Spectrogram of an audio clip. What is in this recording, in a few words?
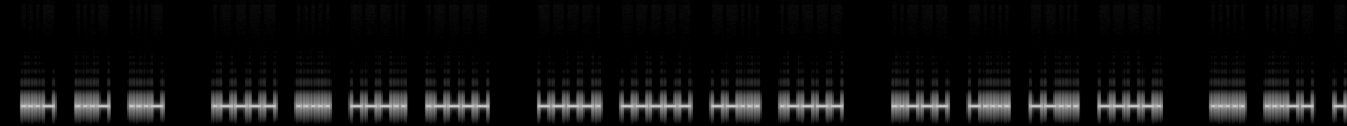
pangram, intermediate pangrams files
